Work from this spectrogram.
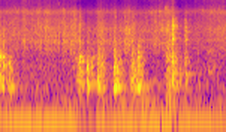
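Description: Chicken chow mein noodles are stirred in a hot pan over a constant sizzle, with several distinct scraping and clattering strokes of the spatula, close and fairly loud.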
